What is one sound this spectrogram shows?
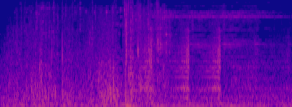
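A bag rustles as it is picked up.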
